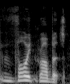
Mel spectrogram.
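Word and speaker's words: Vogt-Roberts: Is it Voight Roberts, by the way? – That's what I've been going with. Because it's spelled V-O-G-T.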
